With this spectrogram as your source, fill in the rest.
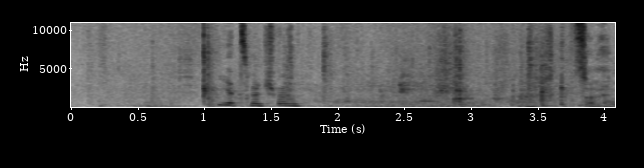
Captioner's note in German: murmelnd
